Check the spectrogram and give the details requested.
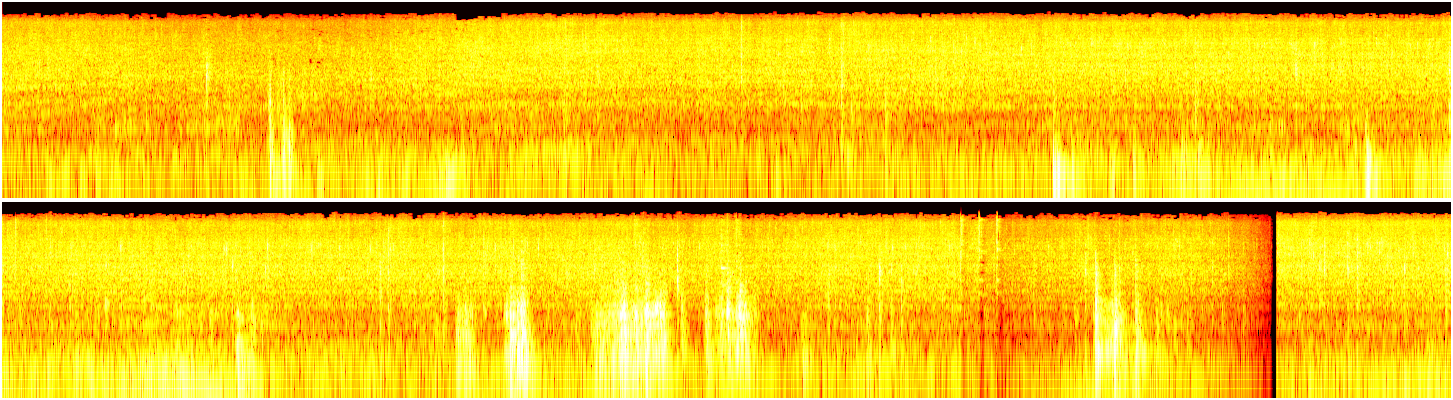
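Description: Chicken pieces sizzling steadily in a frying pan over a gas burner. There are a few short knocks and clatters about two-thirds of the way through.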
